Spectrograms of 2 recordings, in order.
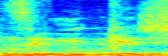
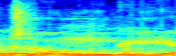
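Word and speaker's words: زنكي: একবার যদি নুরুদ্দিন জিনকির সাথে, বাংলায় বলে জঙ্গি, আসল উচ্চারণ জিনকি, এই নুরুদ্দিন জিনকির সাথে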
